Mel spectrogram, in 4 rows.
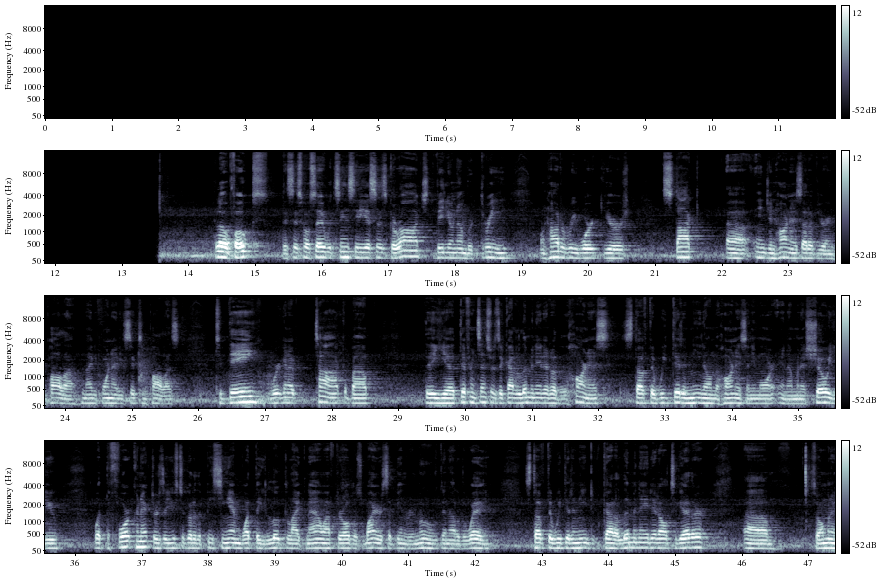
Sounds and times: Speech: 14.4 - 28.7, 29.4 - 47.4.

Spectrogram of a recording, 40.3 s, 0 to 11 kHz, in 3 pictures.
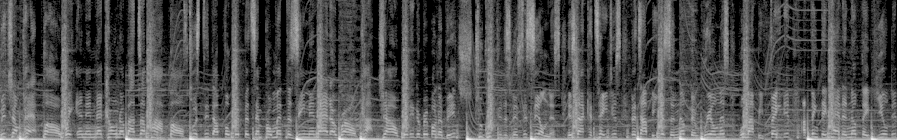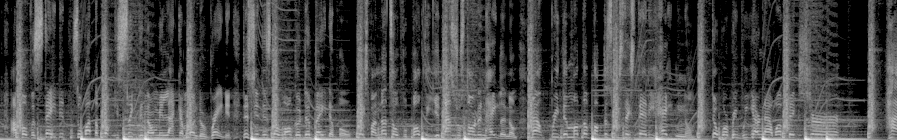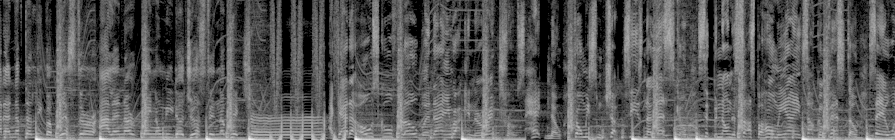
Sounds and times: Pop music: 0.0 - 40.3.

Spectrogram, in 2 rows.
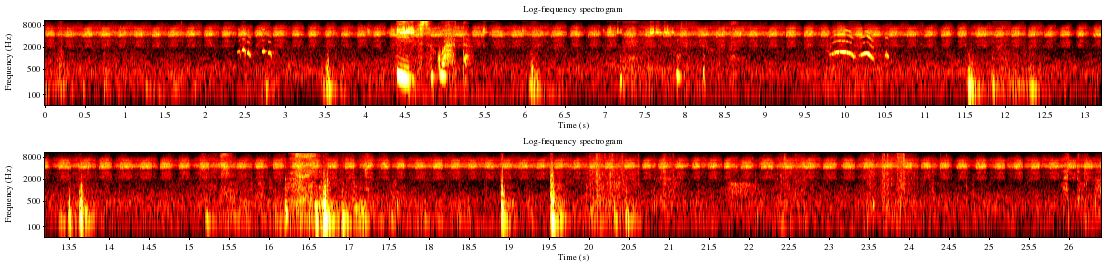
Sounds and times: Speech: 4.4 - 5.4.

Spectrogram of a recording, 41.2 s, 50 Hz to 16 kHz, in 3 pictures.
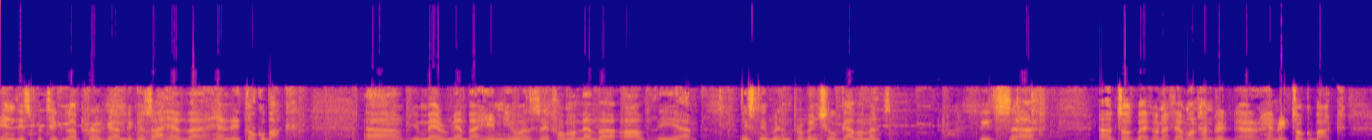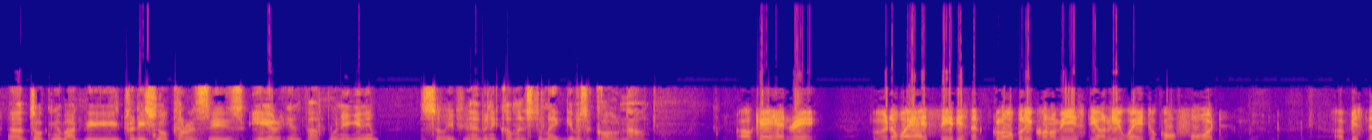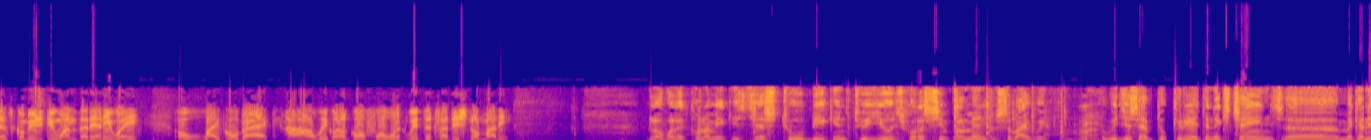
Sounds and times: Speech: 0.0 - 3.0, 3.6 - 8.9, 9.5 - 20.3, 21.1 - 26.0, 27.0 - 32.6, 33.9 - 41.1.

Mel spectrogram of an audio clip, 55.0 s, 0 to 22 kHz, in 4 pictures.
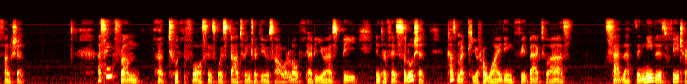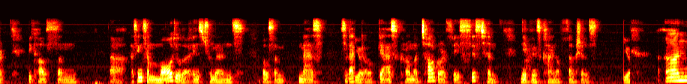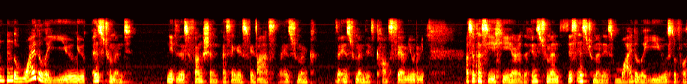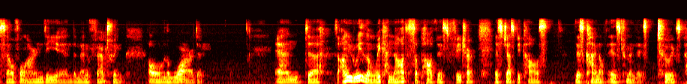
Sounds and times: Speech: 0.0 - 0.5, 1.4 - 11.5, 12.1 - 15.3, 16.0 - 30.2, 30.8 - 45.4, 46.2 - 54.9.

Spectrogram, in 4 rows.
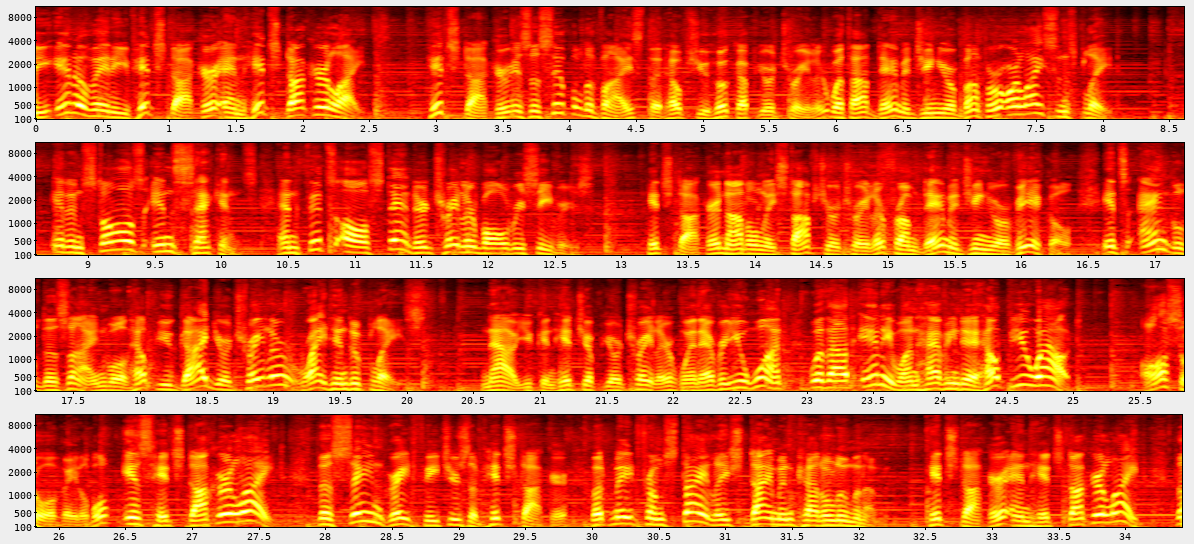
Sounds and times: Speech: 0.0 - 2.4, 3.0 - 8.1, 8.8 - 34.4
Music: 0.0 - 34.4.

